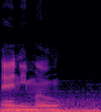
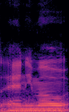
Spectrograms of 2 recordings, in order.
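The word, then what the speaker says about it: Aniimo: It's another creature capture game called Animo.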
